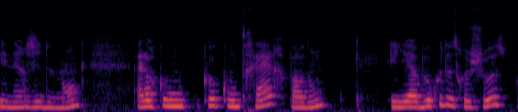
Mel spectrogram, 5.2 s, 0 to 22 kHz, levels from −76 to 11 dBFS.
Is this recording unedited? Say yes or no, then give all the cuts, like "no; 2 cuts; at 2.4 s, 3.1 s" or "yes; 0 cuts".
yes; 0 cuts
